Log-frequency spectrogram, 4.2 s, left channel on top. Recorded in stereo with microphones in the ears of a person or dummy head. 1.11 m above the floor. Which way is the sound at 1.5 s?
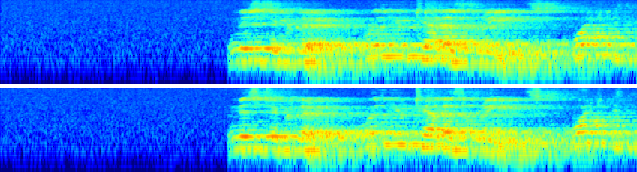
55° right (ahead or behind).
